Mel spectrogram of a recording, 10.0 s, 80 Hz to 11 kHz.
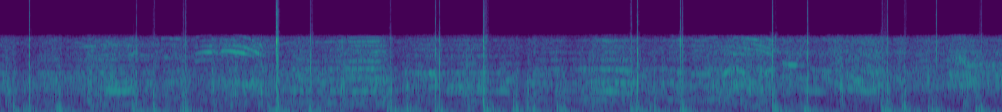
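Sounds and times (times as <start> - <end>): marching band playing: 0.0 - 10.0.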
